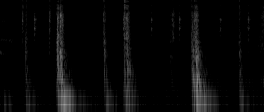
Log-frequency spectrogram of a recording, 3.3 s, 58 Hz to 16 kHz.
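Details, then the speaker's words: 2018 Honda CR-V, driver's side rear door lock actuator, tested while the passenger front one fails: crisp, solid, quick, complete clunks each time the lock cycles; works normally. "This is the driver's side. It works. Driver's side rear works."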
